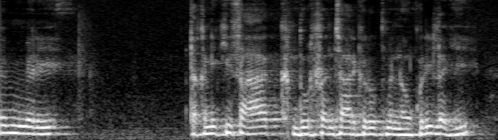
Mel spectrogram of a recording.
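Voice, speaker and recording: Delivered in a flat monotone, the voice carries audible room echo. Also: man. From India, Chhattisgarh (Mahasamund area). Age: 60s. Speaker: social worker. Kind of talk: interview.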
